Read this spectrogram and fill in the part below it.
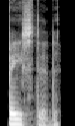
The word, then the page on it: basted: American English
